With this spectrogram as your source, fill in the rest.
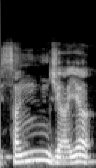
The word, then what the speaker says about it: संजय: संजय आसान शब्द है अब संजय में एक चीज और देख लीजिए बड़े लोग तो ध्यान से समझेंगे और भी ध्यान से क्या संजय बोल देते हैं संजय संजय नहीं संजय ज य य को भी पूरा बोलना है नहीं तो जल्दबाजी में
